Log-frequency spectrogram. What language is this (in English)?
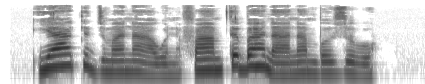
Dagbani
